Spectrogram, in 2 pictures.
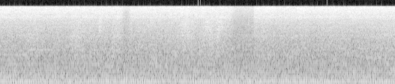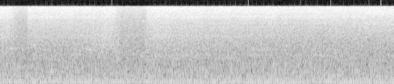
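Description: A pressure washer sprays a steady, hissing jet of water.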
